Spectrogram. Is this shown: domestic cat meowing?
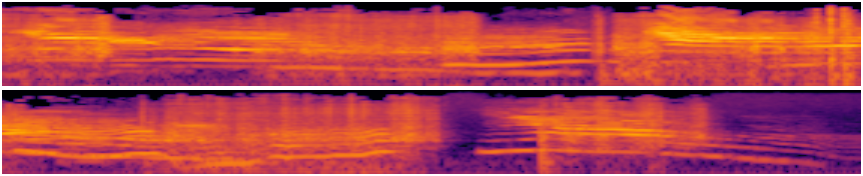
yes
